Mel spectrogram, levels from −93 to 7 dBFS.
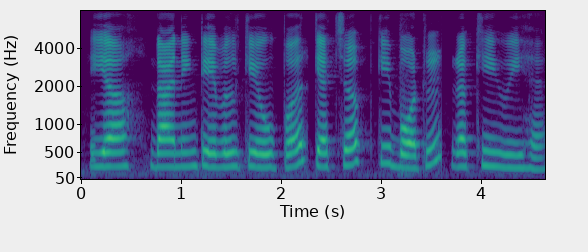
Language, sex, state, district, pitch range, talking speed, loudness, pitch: Hindi, female, Chhattisgarh, Bilaspur, 240-260 Hz, 140 wpm, -33 LUFS, 245 Hz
